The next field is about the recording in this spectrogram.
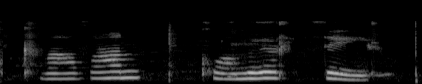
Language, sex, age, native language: Icelandic, female, 7, Danish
